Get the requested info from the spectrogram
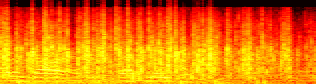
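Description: Excited cheering, with a woman's high voice rising and falling over a dense patter of sharp claps or shouts.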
